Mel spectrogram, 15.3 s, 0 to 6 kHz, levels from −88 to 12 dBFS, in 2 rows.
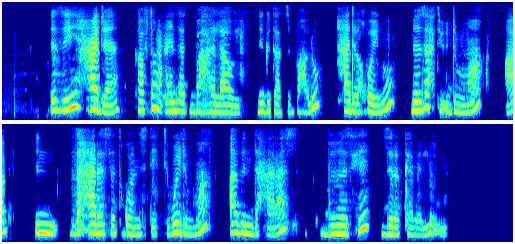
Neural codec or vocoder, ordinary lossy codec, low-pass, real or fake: none; AAC, 24 kbps; 5.4 kHz; real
